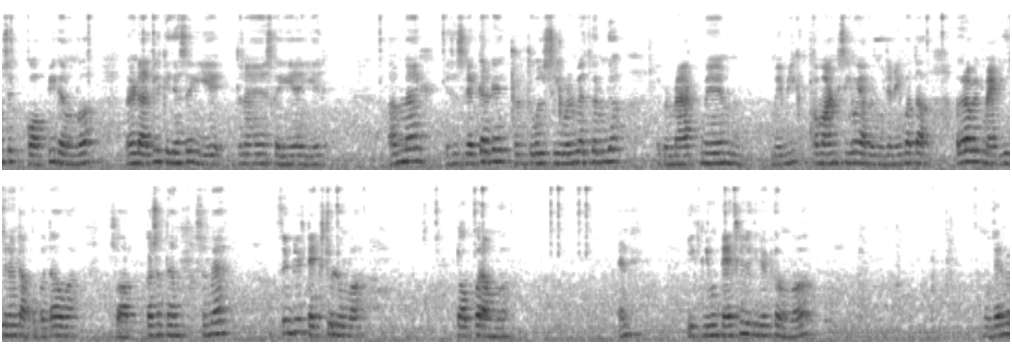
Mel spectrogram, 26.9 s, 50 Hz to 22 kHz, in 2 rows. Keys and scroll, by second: 7.4 ctrl+c.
